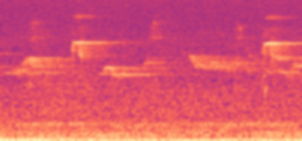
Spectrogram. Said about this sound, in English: I see little tiny woodpeckers, the little flickers. There's two over there. I can hear them keeping.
